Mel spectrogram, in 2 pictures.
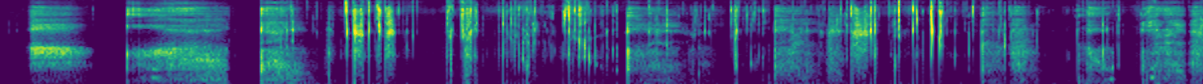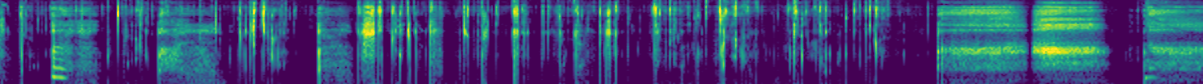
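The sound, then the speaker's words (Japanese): Wet licking on a right ear: many short, moist slurps and smacks in an irregular, bursting rhythm, with soft breathy sighs and mouth noises between them and no talk. “夢中になって舐めていたら、右耳がすっかりふやけてしまいましたね。”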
